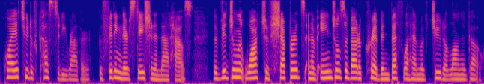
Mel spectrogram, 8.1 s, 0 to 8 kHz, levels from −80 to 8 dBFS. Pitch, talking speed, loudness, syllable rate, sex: 200 Hz, 200 wpm, -18 LUFS, 6.0 syllables/s, female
